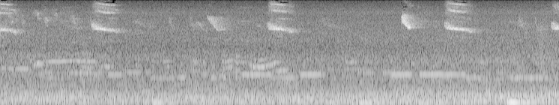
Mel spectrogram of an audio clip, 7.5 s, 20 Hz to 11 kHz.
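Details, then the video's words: Japanese white-eye in a cage after one month, uttering scattered very high, sharp slurred notes in short groups every second or so, with lower soft whistled tones and background murmur. "Khuyên cốm xanh 1 tháng lồng hót chuyện líu choè!"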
